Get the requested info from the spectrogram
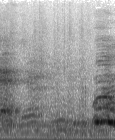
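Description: A preacher's voice, dropped lower in level and drawn out on long held tones between phrases, with louder speaking starting again near the end.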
